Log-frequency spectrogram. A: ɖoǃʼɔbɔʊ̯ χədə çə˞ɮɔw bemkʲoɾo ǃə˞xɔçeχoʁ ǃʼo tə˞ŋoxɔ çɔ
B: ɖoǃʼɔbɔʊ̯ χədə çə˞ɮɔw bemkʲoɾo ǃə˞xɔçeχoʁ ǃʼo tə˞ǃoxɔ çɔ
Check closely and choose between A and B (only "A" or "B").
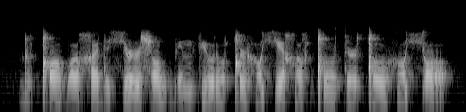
B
